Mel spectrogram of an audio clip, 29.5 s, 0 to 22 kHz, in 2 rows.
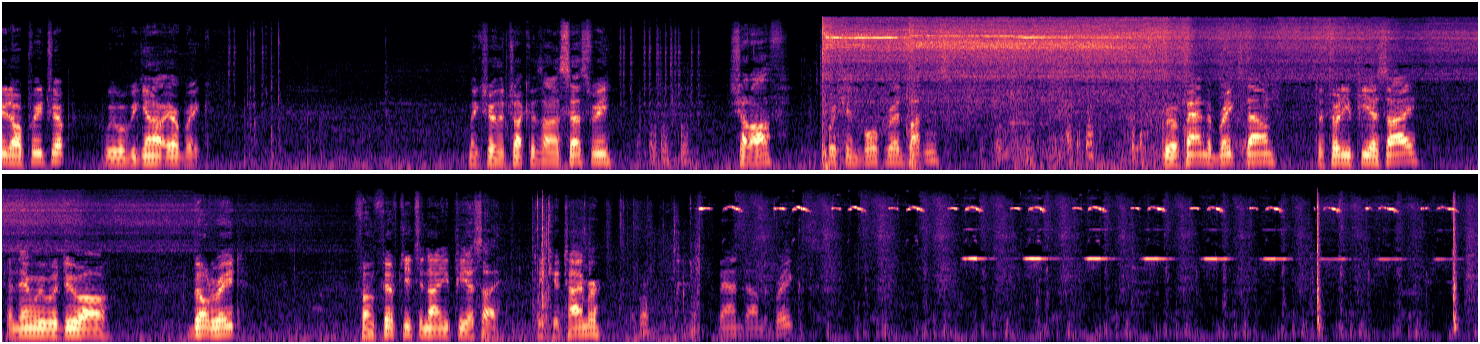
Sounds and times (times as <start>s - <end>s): Speech: 0.0s - 2.1s, 4.6s - 6.1s, 7.3s - 9.4s, 11.6s - 14.2s, 14.8s - 15.8s, 16.6s - 17.2s, 17.8s - 21.2s, 21.9s - 22.7s.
